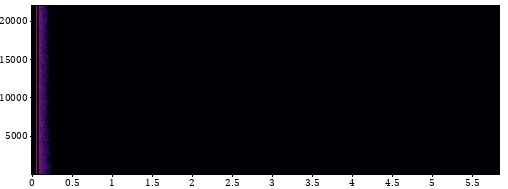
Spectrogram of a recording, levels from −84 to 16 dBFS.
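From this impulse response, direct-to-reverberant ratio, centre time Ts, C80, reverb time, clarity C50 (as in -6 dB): 0.5 dB, 28 ms, 11.0 dB, 0.30 s, 5.0 dB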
